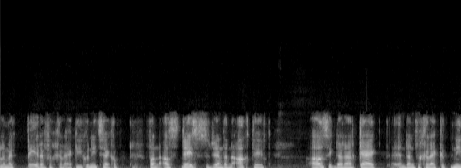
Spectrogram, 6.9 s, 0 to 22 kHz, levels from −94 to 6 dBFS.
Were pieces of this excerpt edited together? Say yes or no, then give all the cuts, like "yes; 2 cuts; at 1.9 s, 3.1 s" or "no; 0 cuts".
no; 0 cuts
